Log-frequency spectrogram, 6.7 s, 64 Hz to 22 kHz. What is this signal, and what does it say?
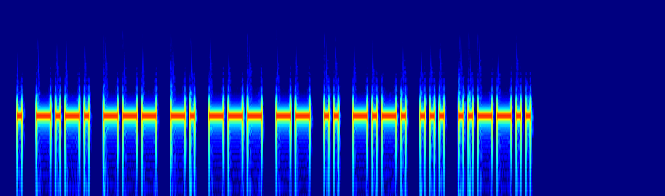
Morse code, heard as a keyed tone, about 25 wpm, 700 Hz. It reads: ECONOMICS?
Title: Sentences from Top 1000 Words - Review Part 3 - 25wpm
